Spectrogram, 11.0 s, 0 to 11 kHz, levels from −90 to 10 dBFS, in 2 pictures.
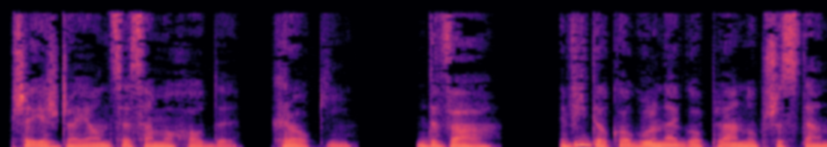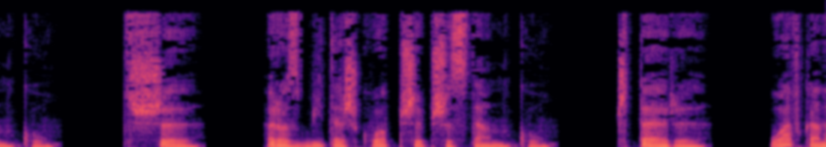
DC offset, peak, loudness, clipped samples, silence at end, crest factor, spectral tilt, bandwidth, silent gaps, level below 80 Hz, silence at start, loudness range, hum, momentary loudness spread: under 0.1%; -6 dBFS; -24 LUFS; under 0.1%; 0 s; 18 dB; -5 dB/octave; 10.5 kHz; 2.40-2.77 s, 3.36-3.73 s, 5.93-6.31 s, 6.89-7.26 s, 9.25-9.62 s, 10.27-10.64 s; -56 dBFS; 0.1 s; 2 LU; none; 12 LU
